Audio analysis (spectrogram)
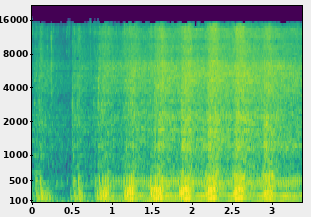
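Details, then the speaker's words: Rusi motorcycle, one month old, that would not start; ECU (computer box) was shorting to ground, cutting spark and fuel; with ECU held off ground: fires and revs in steady surges about three per second, no misfire or knock. "Okay na? Nakatiin ka na? Subukan natin paandarin. Yun, o. It's alive!"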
